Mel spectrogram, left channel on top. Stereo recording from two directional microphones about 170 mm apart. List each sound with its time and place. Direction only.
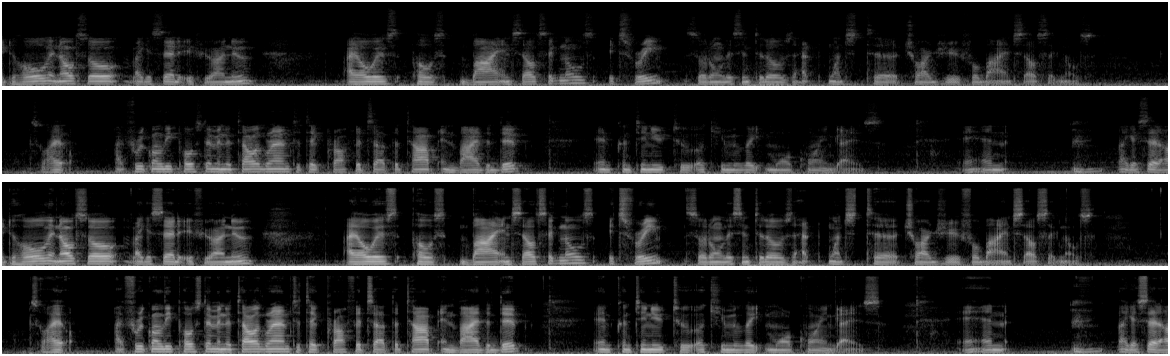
0.0 s speech: 15° right (ahead or behind)
11.9 s speech: 15° right (ahead or behind)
